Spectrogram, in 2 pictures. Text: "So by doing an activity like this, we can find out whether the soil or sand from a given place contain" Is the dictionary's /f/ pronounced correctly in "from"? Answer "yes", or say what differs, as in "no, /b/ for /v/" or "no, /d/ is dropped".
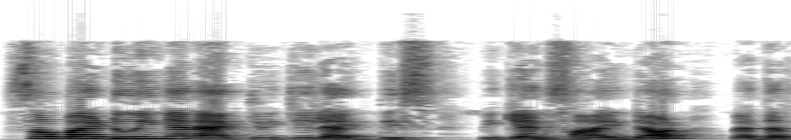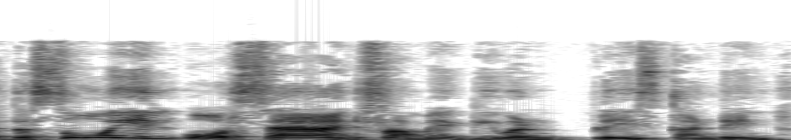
yes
